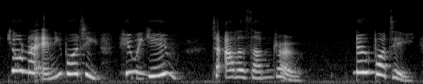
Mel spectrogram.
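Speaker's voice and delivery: high, loud sneering mock of the heroine; mocking possessive voice. Reviewer mocking the possessive heroine, high loud sneer. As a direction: jeer it like a jealous rival. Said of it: "this weird possession thing".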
